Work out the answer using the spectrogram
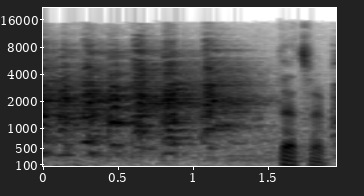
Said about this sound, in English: That's a cockatoo. Is that a cockatoo? Yeah.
